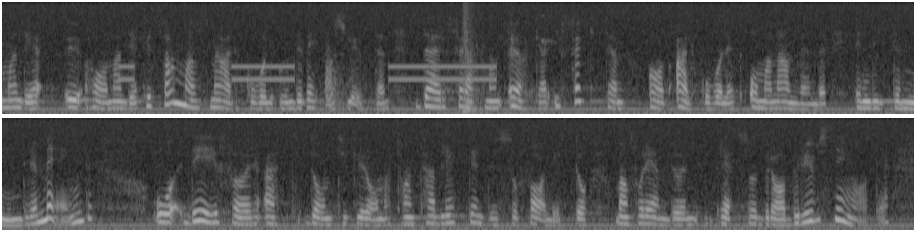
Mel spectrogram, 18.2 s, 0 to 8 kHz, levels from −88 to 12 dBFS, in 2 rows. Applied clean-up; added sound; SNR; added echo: none; Telephone + Squeak / Wood; 10 dB; none.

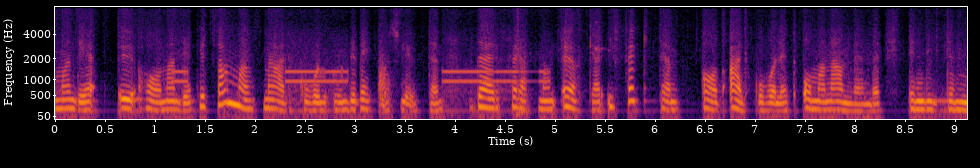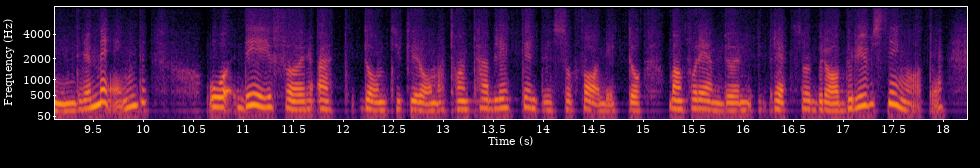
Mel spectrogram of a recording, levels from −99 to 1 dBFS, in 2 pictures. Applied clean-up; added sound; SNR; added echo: neural mask model RNNoise.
